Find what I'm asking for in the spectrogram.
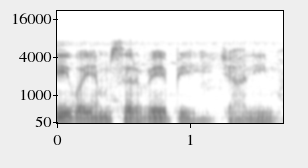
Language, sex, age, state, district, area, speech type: Sanskrit, male, 30-45, Karnataka, Uttara Kannada, rural, spontaneous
